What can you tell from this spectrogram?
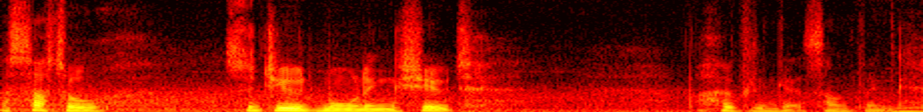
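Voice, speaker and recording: Over noticeable background noise, a man talks at a fairly quick pace with a medium pitch. His pitch varies in an ordinary way, while his loudness swings a lot. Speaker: landscape photographer. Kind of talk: outdoor vlog narration. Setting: outdoors. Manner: halting, with many fillers.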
